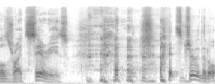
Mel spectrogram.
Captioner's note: both chuckling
